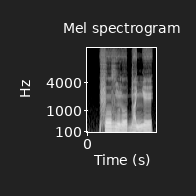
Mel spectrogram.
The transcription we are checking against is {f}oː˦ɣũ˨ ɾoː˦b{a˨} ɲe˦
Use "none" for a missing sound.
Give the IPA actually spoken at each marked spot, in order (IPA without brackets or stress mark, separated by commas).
f, a˨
